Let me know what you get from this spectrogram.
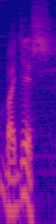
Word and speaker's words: Vallès: Claro, porque tú estabas en San Fruitós de Vallès, se dice así, ¿no? Vallès, se dice.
